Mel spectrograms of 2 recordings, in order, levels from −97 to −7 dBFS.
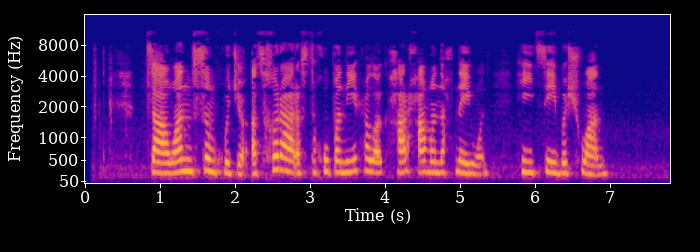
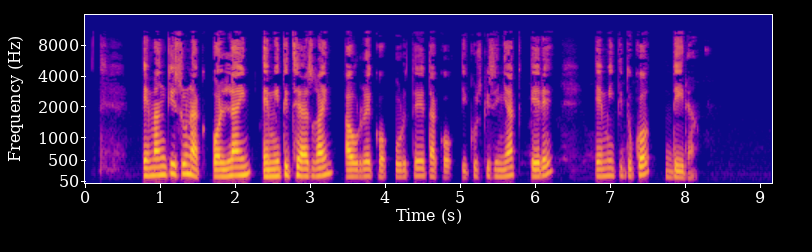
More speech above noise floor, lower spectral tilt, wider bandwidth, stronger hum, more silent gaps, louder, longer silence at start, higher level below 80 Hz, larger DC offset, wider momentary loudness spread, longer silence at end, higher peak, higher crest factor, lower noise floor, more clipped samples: second, 40 dB vs 62 dB; about the same, -4.5 dB/octave vs -5.5 dB/octave; about the same, 11 kHz vs 11.5 kHz; neither; neither; second, -24 LUFS vs -20 LUFS; about the same, 0.8 s vs 0.75 s; second, -80 dBFS vs -68 dBFS; neither; second, 8 LU vs 12 LU; second, 0.85 s vs 1.05 s; second, -4 dBFS vs 0 dBFS; about the same, 20 dB vs 20 dB; second, -64 dBFS vs -82 dBFS; neither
